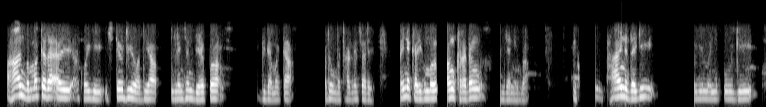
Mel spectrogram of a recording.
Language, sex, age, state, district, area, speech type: Manipuri, male, 60+, Manipur, Kangpokpi, urban, conversation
